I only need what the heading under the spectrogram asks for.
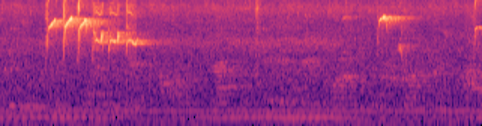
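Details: Cinereous tit giving sharp 'shot' notes, meant to prompt other birds to sing and mimic it; a short burst of five or six high, clipped notes, then a pause and one lone sharp note.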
